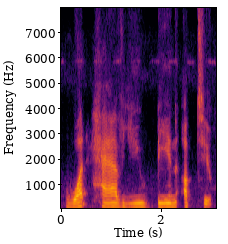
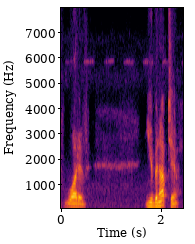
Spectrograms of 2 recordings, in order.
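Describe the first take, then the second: First: The word 'have' is said in full. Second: The word 'have' is reduced to a weak 'of'. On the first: "obviously the words are" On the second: "I would use the contraction"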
